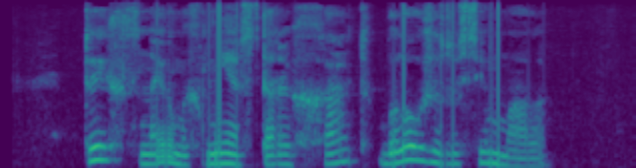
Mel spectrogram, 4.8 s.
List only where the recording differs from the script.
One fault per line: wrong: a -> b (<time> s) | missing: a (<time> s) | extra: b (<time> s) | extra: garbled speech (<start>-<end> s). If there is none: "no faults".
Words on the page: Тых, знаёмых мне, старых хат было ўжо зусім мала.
no faults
